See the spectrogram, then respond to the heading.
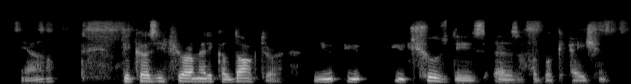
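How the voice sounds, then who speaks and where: In an Italian accent, a man with a fairly high pitch speaks at a moderate pace with lively intonation and long, frequent pauses, the sound dry and close with no echo. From Italy, Milan. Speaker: psychoanalyst. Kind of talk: interview.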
